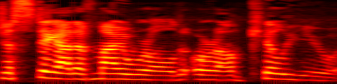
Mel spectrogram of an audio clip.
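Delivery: acted, low, loud, completely serious, menacing tone. Recapping a scene, quoting one character's line: retelling in completely serious tone. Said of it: "with a completely serious tone says".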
